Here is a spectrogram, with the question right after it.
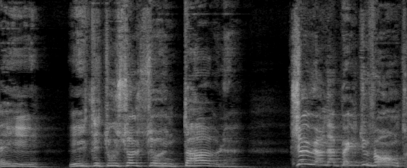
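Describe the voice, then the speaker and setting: A raspy, fairly high-pitched put-on character voice at a moderate pace. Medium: voice reel. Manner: evasive, blustering.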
